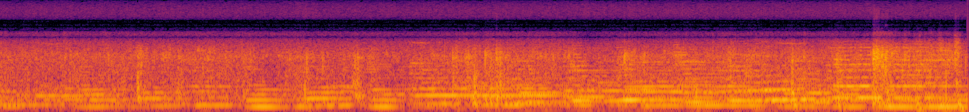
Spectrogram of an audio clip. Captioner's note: hooves thudding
